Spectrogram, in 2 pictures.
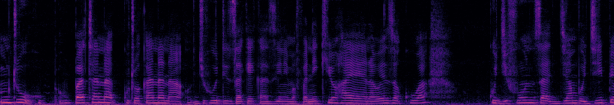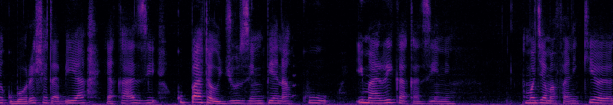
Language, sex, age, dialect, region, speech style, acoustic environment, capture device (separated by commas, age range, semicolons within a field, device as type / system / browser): Swahili, male, 25-34, Kenya - Mombasa, Kenya, focused, silence, desktop / Windows / Chrome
